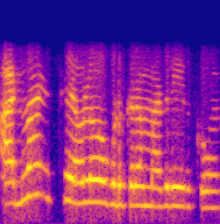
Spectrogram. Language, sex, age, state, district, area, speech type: Tamil, female, 18-30, Tamil Nadu, Tiruchirappalli, urban, conversation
